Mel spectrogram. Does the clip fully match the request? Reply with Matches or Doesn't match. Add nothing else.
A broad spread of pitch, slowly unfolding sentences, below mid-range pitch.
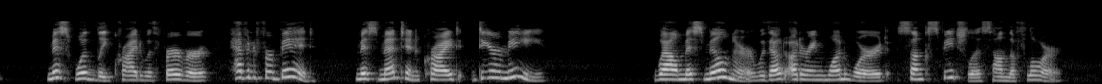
Doesn't match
